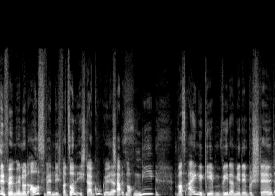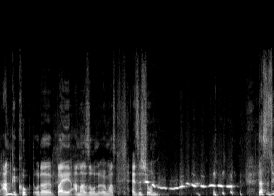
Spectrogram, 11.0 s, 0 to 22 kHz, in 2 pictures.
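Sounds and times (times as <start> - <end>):
speech: 0.0 - 8.9, 9.8 - 10.9
person whistling a steady wavering tone: 8.4 - 10.4.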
